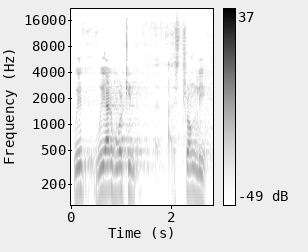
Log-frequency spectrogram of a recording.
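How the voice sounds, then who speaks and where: A man on an industry panel, speaking deliberately with halting, non-native phrasing. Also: a little high, fairly even intonation, lo-fi sound. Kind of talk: panel discussion. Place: conference hall stage. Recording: hall reverb from conference stage.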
